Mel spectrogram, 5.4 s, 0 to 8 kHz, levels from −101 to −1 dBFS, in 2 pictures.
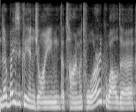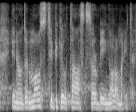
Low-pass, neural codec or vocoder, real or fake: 7.2 kHz; codec, 24 kHz, 6 kbps, HILCodec; fake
